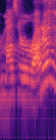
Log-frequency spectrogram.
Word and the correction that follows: Matarazzo: is that how you say her name? – Matarazzo. – Yes, something like that.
